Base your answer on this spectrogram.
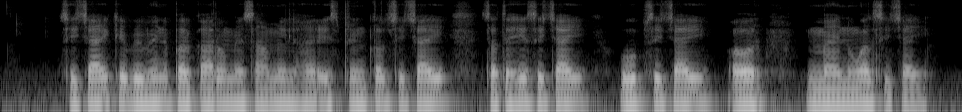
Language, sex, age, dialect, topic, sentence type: Hindi, male, 46-50, Kanauji Braj Bhasha, agriculture, statement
